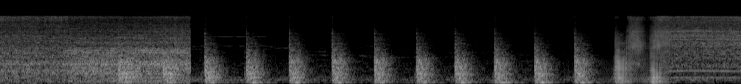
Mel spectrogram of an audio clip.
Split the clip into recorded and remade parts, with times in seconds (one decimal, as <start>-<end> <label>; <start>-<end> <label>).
0.0-6.0 recorded; 6.0-6.7 remade; 6.7-7.4 recorded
